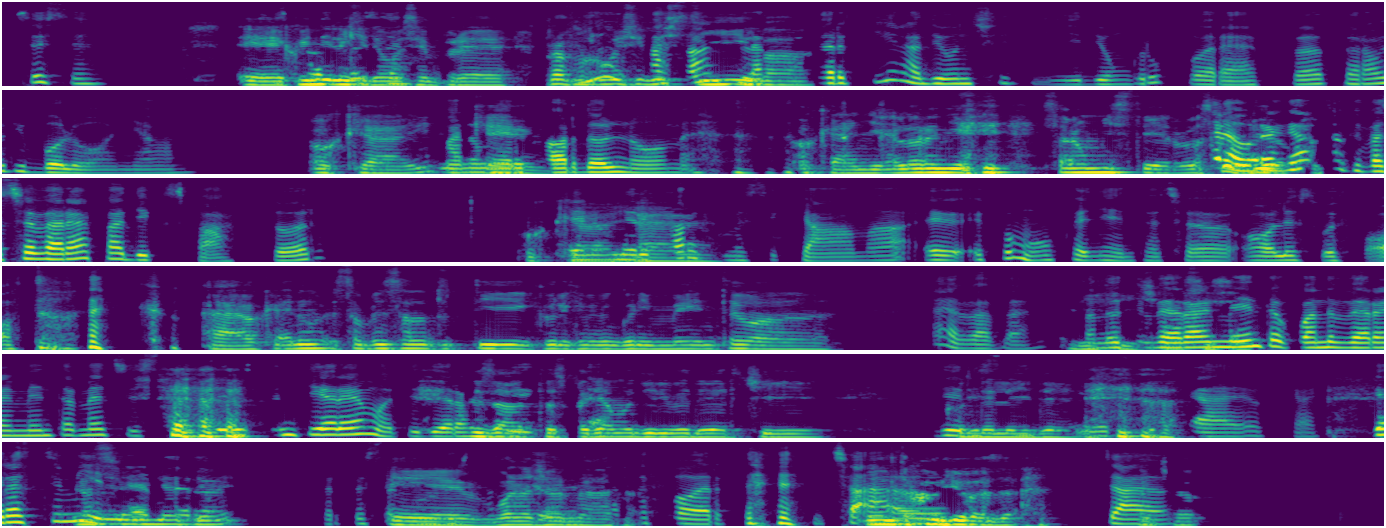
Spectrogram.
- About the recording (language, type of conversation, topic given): Italian, unstructured, Qual è il tuo hobby preferito e perché ti piace così tanto?
- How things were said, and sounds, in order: static; distorted speech; other background noise; laugh; laughing while speaking: "nie"; laughing while speaking: "la scoprirò"; tapping; "cioè" said as "ceh"; laughing while speaking: "foto, ecco"; chuckle; chuckle; chuckle; laughing while speaking: "Molto curiosa"; chuckle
